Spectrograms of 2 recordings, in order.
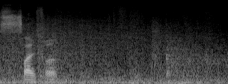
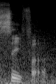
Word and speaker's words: Seifer: way I spell, which is why a lot of people probably say my name is Cipher, but yes, you got a squall. Yeah. So, Cyher was like the antagonist. You call me It's Seifa. Like cat.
